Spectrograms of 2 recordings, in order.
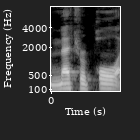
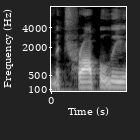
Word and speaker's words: metropole: is sometimes called the metropole. I've heard people pronounce it metropole, and I don't think that's right.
